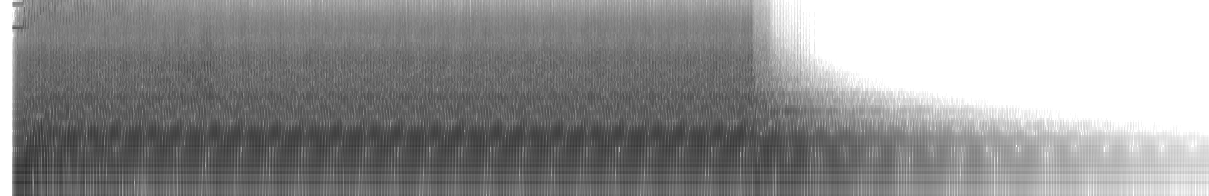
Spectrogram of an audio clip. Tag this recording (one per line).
alarm
dub
effect
fx
rasta
reggae
reverb
scifi
siren
space
synthedit
synthesized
